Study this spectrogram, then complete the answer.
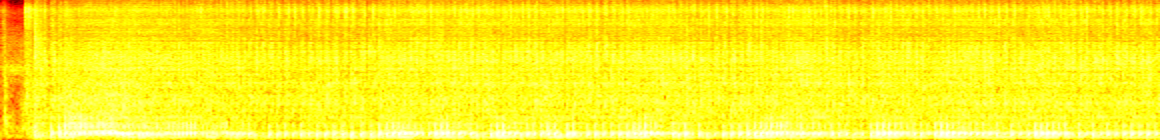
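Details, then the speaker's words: Supra Fit New, owner reports a strange noise inside the engine: starts and settles into idle with a rapid, even clatter over the firing beat; cause unclear. Abnormal engine noise. "Sini katanya ada terdengar suara aneh di dalam mesinnya."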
